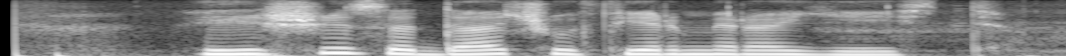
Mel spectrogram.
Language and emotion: Russian, neutral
